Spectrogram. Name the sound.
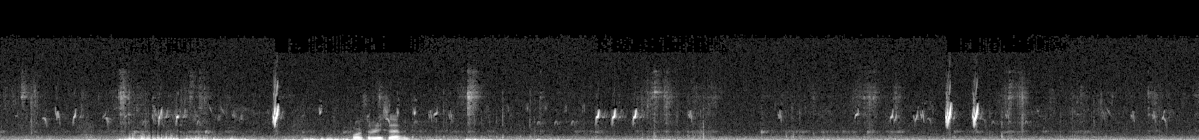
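wild birds calling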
